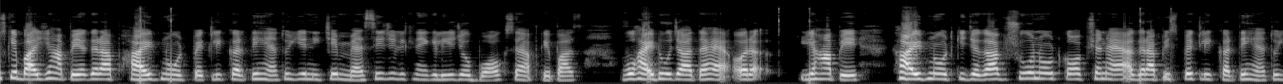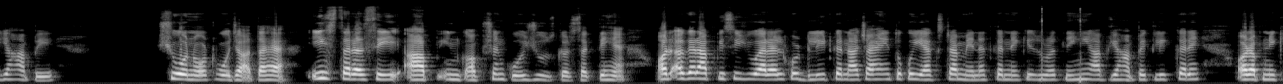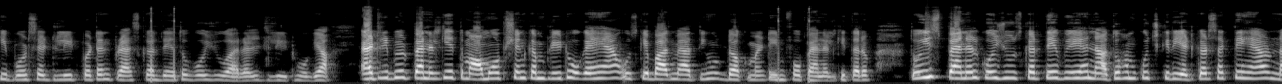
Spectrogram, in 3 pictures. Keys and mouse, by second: 7.2 click, 10.7 click, 22.1 click, 24.7 Delete, 26.0 click, 28.8 click, 33.4 click.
